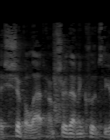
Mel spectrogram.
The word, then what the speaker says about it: Shibboleth: So when he said no, then they would say to him, "Then say Shibboleth." And the Ephraimite would say Sibboleth, for he could not pronounce it correctly.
